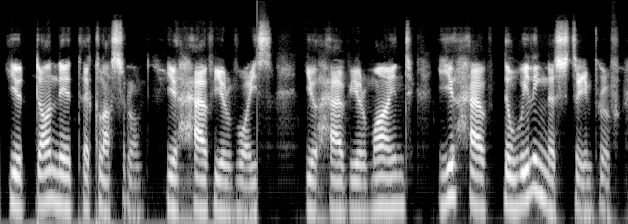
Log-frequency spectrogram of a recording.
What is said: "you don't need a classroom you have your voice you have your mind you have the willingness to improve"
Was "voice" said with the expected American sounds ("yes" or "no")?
yes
